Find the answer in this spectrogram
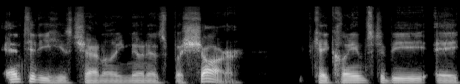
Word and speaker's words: Bashar: Yeah, Bashar.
